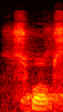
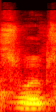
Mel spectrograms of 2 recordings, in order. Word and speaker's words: Swopes: Swopes like the Pope. Swopes like the Pope, not swoops like the poop.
